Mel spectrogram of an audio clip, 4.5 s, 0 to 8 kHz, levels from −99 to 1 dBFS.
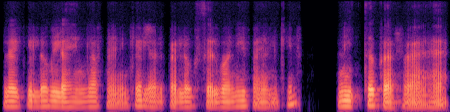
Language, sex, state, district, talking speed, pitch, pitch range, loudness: Hindi, male, Punjab, Kapurthala, 200 wpm, 100 Hz, 95-105 Hz, -24 LUFS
